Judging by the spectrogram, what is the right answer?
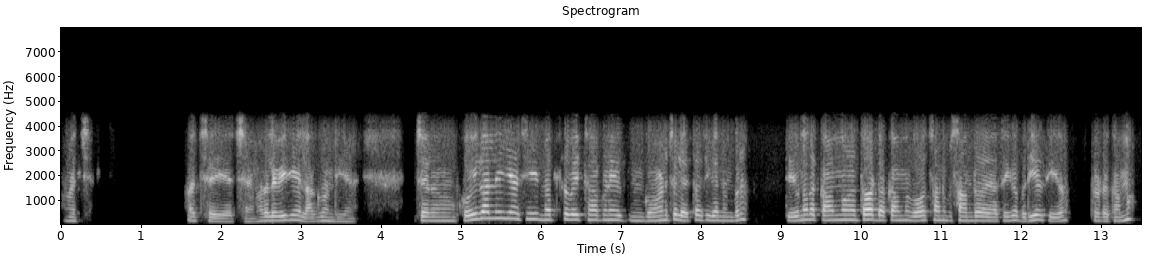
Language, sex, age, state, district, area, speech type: Punjabi, male, 30-45, Punjab, Barnala, rural, conversation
